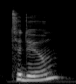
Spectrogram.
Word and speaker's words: Tudum: It's called To Doom. I don't know how to pronounce it. T-U-D-U-M. To Doom? – To Doom.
